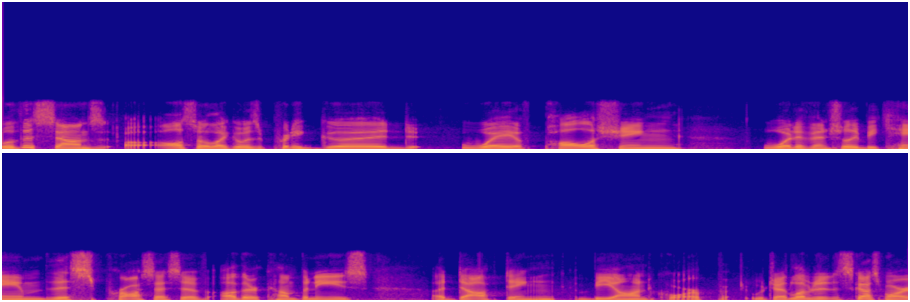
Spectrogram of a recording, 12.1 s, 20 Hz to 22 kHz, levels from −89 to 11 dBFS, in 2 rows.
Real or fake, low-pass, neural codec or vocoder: real; 7.2 kHz; none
